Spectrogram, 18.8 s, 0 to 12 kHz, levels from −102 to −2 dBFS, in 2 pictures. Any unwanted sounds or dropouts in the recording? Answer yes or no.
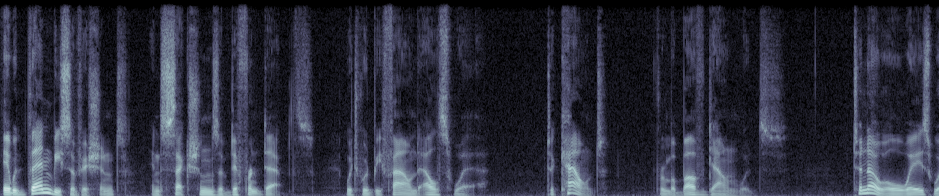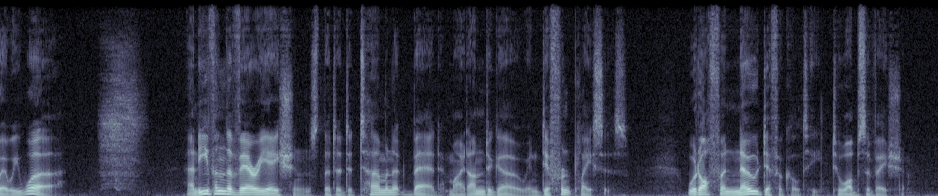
yes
